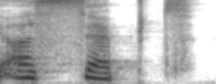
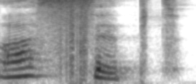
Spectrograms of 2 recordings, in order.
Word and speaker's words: accept: you accept my apology you know what most the students say they say accept wrong not us except I could cook except - except will you accept my apology now many students look at these letters and they think about the alphabet they think ABC oh ok to accept wrong the pronunciation is to accept to be particular to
